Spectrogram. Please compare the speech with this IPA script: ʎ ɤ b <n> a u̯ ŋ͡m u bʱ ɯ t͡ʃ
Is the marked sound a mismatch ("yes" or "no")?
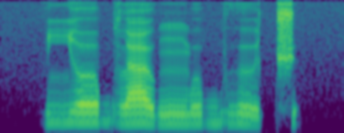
yes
